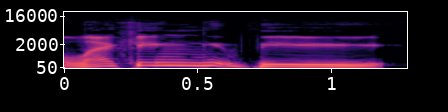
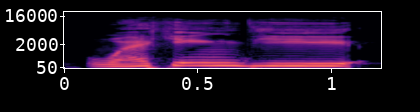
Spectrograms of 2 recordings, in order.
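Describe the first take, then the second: First: It is said in a normal voice. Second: It is said in a cutesy uwu voice.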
